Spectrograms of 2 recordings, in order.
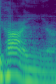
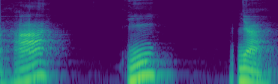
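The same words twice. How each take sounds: First: Said in the usual way. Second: "ra, in, nha" in three separate syllables, the middle one raised; long gaps between "ra, in, nha". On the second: Shown as a demonstration. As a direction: sound out "ra, in, nha" piece by piece. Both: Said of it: "quando separa em sílaba".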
